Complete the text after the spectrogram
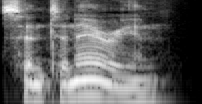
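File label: "centenarian", British English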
